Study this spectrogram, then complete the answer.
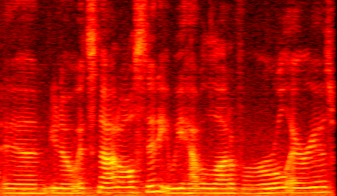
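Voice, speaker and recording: A woman with an American accent speaks at a moderate pace and medium pitch, her intonation monotone and flat. An audible room echo surrounds her voice. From upstate New York. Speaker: streamer. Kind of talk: casual live-stream chat. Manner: hesitant, repetitive.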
